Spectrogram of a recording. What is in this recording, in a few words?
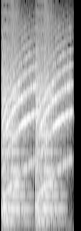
alert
